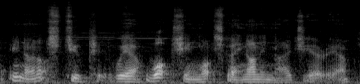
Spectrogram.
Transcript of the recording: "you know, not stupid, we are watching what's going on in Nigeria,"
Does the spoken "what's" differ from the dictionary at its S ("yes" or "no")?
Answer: no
